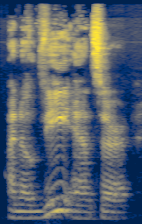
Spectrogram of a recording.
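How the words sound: The word "the" is stressed. There is only one answer, and it is the one known. "This is now with the being stressed"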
